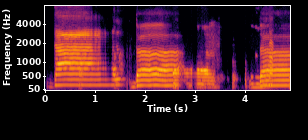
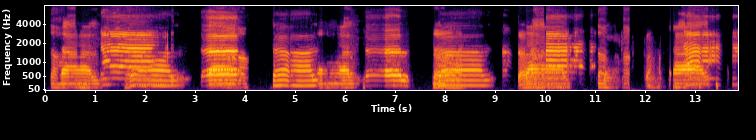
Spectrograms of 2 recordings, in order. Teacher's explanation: জিহ্বার আগা সামনের উপরের দুই দাঁতের গোড়ার সাথে লাগাবেন।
